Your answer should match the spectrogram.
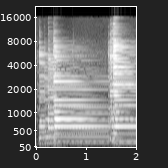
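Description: Kopuz, a long-necked Turkish lute, strummed: a chord struck at the start, again a third of a second later and again near the end, the strings ringing on between strokes.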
